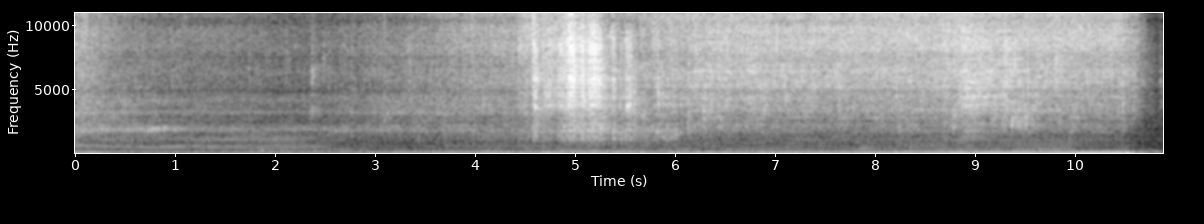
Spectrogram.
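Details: Shurflo 4008-101-A65 water pump in an Escape travel trailer, after the check valve was cleaned to cure spurty flow: a steady low pump hum under running water with an even note and no surging or sputtering. The flow is smooth and normal.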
